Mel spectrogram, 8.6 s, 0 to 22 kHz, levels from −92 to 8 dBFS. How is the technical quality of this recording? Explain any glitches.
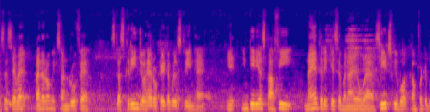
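Nothing here to flag: the recording runs smoothly all the way through, with no glitches of any kind to explain.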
